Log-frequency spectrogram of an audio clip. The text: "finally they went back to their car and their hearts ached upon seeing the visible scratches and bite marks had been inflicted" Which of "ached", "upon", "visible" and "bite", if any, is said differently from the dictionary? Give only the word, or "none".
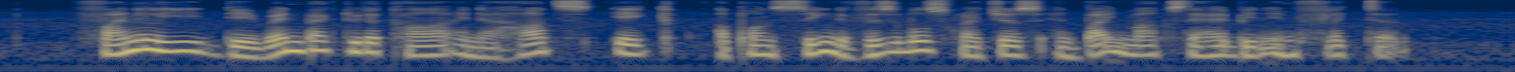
ached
